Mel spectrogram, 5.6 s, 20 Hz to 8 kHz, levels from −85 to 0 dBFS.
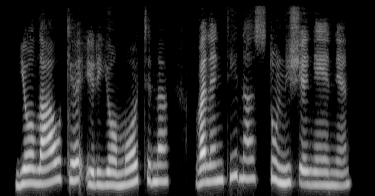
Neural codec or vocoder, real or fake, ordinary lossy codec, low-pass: codec, 16 kHz, 0.5 kbps, X-Codec, WavLM features, trained on Multilingual LibriSpeech; fake; MP3, 64 kbps; 7.2 kHz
